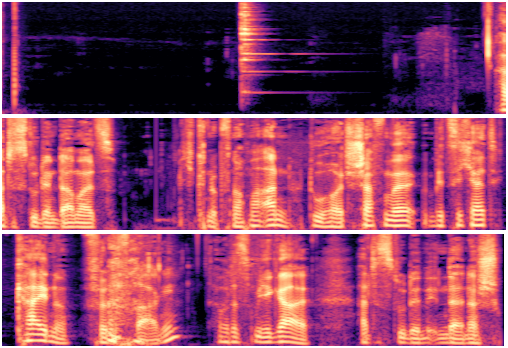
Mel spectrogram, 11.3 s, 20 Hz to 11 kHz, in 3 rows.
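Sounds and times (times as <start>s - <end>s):
two glasses clinking in a toast: 1.8s - 2.5s
speech: 3.8s - 11.3s.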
